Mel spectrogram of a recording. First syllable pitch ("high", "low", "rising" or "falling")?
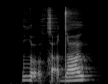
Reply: low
